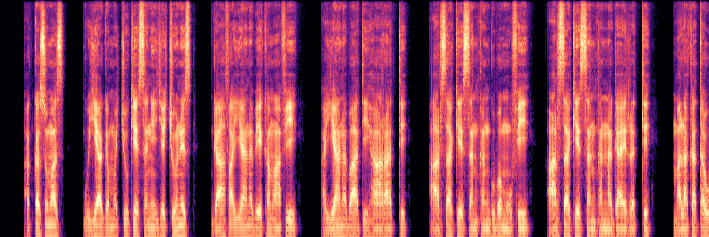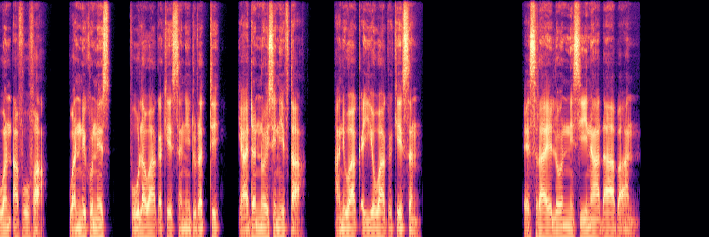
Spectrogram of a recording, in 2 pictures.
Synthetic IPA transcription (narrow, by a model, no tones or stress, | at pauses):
ʔɐ̰kːɐsʊmɐs | ɡʊjːaːɡɐmːɐt͡ʃːuːke̞ːsːɐniːd͡ʒɛt͡ʃːuːnɪs | ɡaːfɐːjːaːnɐbe̞ːkɐmaːfɪ | ʔɐ̰jːaːnɐbaːt̪iːɦaːɾaːt̪ːɪ | ʔa̰ːɾsaːke̞ːsːɐŋkɐŋɡʊbɐmuːfɪ | a̰ːɾsaːke̞ːsːɐŋkɐnːɐɡaːɪrːɐt̪ːɪ | mɐlɐkɐt̪ɐwːɐnɐfuːfɐ̰ | wʔɐnːɪkʊnɪs | fuːlɐwaːkʼɐke̞ːsːɐniːd̪ʊɾɐt̪ːɪ | jaːd̪ɐnːoːɪsɪniːft̪ɐʔɐ̰ | ʔɐnɪwaːkʼɐjːɔwaːkʼɐke̞ːsːɐn | ʔɪsɾaːʔɛlo̞ːnːɪsiːnaːᶑaːbɐʔɐn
